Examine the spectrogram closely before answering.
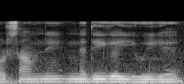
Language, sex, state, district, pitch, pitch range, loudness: Hindi, male, Uttar Pradesh, Lucknow, 120 Hz, 120-125 Hz, -13 LUFS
